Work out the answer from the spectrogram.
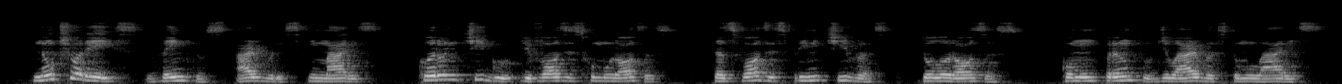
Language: Portuguese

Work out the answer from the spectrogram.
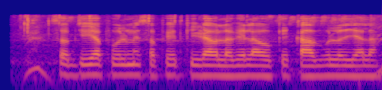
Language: Bhojpuri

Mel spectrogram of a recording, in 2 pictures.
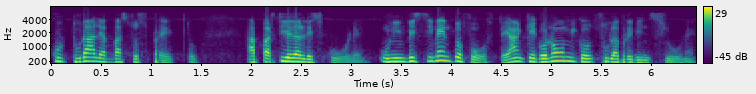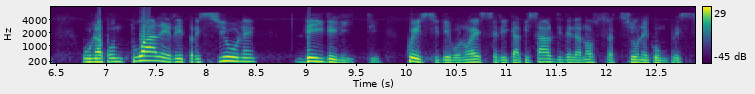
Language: Italian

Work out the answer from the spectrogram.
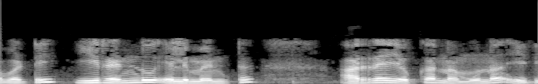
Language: Telugu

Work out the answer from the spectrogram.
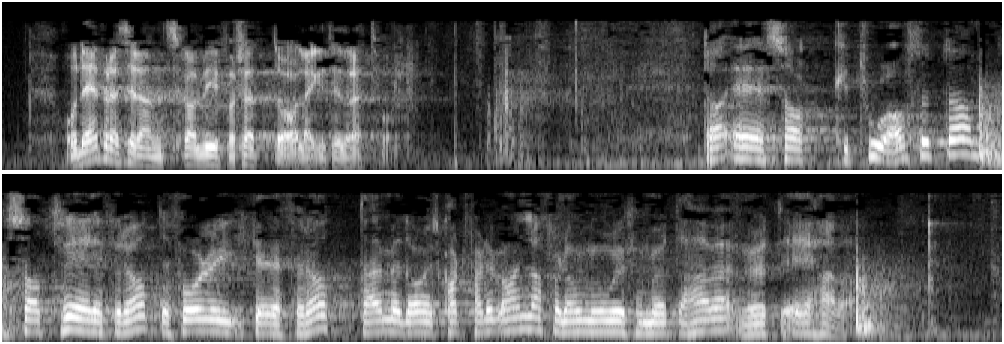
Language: Norwegian Nynorsk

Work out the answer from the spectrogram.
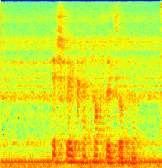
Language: German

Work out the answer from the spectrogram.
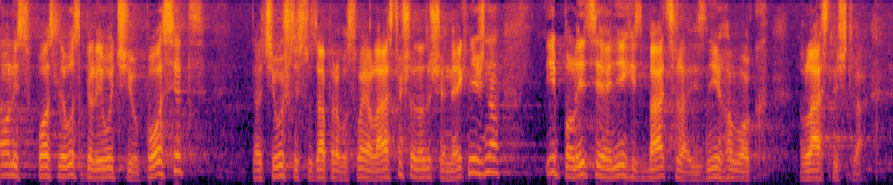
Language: Croatian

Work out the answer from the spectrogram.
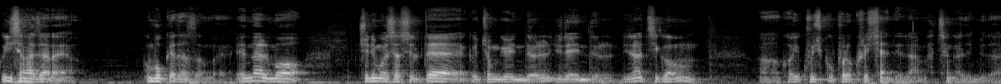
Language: Korean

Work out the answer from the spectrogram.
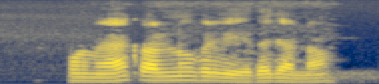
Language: Punjabi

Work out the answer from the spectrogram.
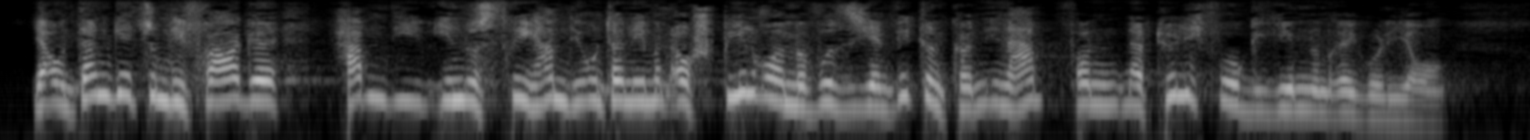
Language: German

